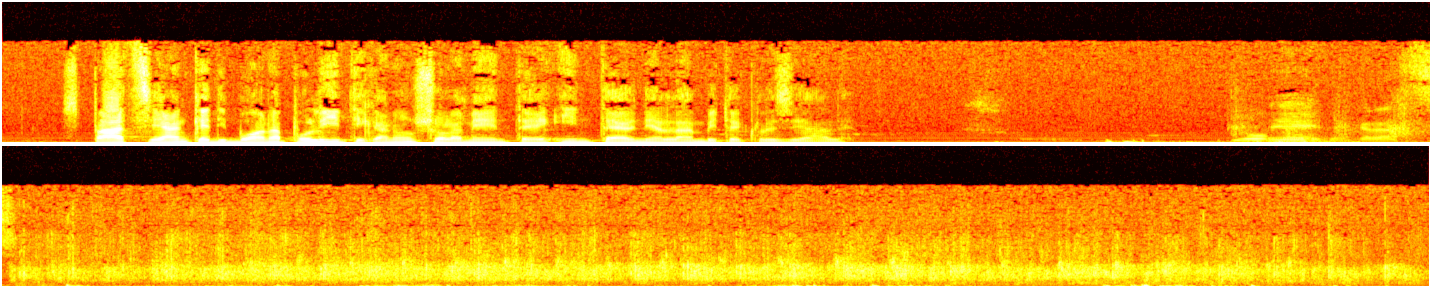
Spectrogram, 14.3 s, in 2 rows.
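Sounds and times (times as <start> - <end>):
speech: 0.3 - 4.3, 6.2 - 7.1
audience applause: 6.5 - 14.2.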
